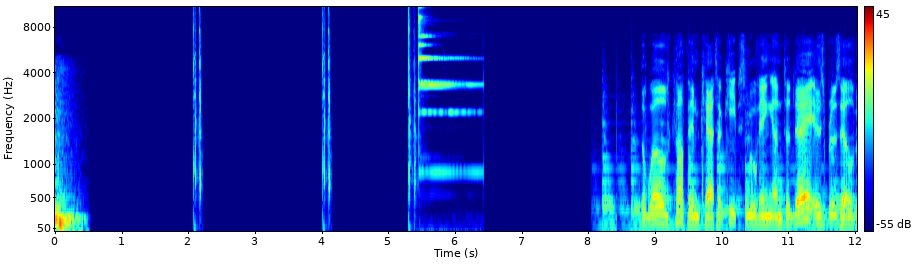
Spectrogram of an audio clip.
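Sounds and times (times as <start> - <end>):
bright bell ding: 5.4 - 6.5.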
